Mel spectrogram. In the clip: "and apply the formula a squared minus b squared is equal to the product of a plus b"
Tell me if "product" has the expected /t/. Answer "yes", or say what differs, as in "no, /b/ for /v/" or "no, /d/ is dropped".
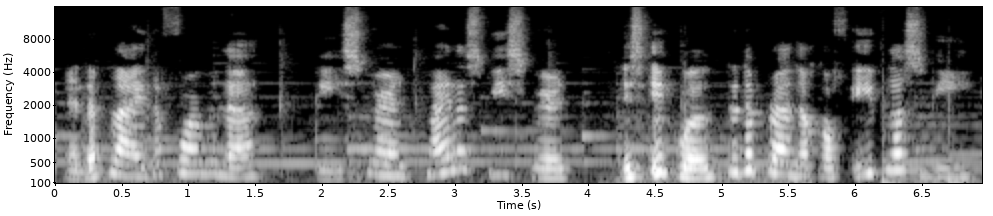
yes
